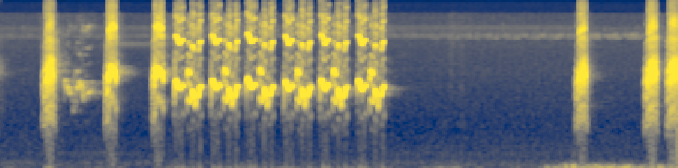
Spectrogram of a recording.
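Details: Sooty-headed bulbul singing vigorously to press a rival: sharp broadband chirps, then a fast run of about ten warbled, doubled notes, a pause, and more loud chirps over faint low rumble.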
